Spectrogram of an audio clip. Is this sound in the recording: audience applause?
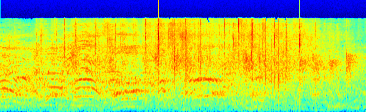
yes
